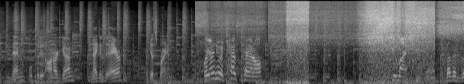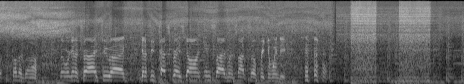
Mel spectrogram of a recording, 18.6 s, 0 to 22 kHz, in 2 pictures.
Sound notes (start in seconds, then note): 5.5 spraying; 15.2 laughs; 16.1 spraying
